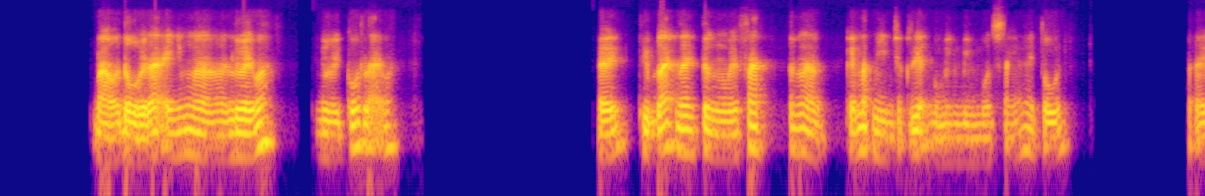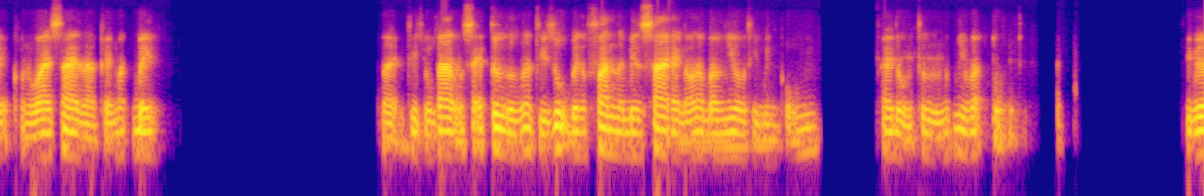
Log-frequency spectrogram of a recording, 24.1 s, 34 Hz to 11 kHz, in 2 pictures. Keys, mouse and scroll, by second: 16.2 middle click, 20.4 middle click, 22.1 click, 23.7 click.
